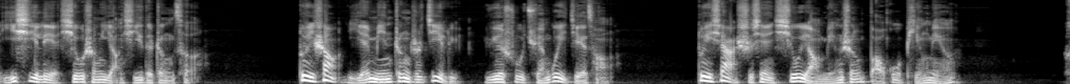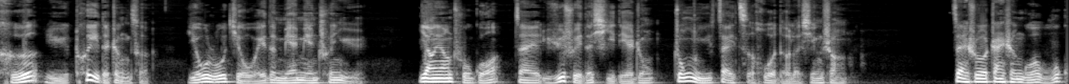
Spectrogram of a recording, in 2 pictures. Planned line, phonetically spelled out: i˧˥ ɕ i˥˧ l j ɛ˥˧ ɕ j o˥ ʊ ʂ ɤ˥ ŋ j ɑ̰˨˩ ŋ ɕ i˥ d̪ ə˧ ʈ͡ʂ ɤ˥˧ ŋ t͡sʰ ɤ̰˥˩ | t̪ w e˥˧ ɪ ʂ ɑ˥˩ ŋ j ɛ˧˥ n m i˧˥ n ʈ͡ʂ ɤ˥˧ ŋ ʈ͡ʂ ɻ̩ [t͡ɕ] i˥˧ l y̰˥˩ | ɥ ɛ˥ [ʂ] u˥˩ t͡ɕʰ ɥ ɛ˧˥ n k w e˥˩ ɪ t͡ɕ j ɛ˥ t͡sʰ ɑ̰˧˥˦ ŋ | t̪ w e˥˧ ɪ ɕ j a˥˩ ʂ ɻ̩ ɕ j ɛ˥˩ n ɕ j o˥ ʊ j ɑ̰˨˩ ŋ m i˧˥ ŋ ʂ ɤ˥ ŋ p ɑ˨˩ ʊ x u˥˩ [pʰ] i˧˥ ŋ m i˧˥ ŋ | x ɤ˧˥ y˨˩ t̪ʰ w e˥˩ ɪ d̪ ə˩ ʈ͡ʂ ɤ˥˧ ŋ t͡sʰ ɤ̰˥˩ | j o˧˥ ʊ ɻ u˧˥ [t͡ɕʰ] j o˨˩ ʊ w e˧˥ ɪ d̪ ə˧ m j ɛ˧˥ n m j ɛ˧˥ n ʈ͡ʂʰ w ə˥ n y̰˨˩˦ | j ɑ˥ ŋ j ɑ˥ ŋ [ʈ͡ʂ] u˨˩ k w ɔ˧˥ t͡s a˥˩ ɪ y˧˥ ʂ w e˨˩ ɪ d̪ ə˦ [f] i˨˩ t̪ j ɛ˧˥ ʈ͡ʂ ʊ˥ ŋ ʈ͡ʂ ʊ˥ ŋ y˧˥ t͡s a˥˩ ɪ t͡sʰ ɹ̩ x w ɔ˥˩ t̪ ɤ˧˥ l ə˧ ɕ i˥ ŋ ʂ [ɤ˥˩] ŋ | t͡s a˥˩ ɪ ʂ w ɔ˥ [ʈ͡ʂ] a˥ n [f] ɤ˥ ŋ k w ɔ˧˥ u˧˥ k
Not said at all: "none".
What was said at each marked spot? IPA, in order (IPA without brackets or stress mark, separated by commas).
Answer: t͡ɕ, ʂ, pʰ, t͡ɕ, ʈ͡ʂʰ, ɕ, ɤ˥, ʈ͡ʂ, ʂ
